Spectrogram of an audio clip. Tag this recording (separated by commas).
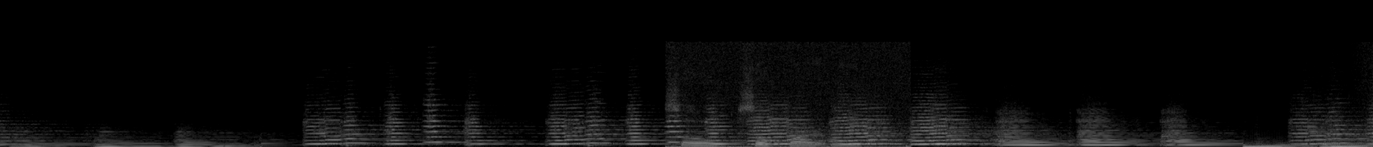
Music, Speech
